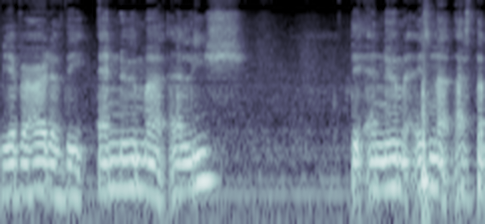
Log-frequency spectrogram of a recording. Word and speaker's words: Enuma: Well, enema is spelled E-N-E-M-A, but it sounds like enuma, enema elish, or elis, right?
